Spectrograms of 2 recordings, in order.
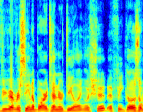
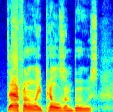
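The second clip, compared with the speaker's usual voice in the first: normal talking voice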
